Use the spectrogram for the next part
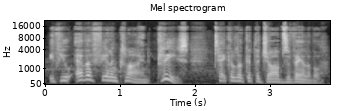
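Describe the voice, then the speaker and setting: A man's voice: fairly high pitch, very animated, brisk, slight background noise. A man playing a courteous, formal merchant guild townsman in a fantasy video game. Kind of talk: video game character dialogue.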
